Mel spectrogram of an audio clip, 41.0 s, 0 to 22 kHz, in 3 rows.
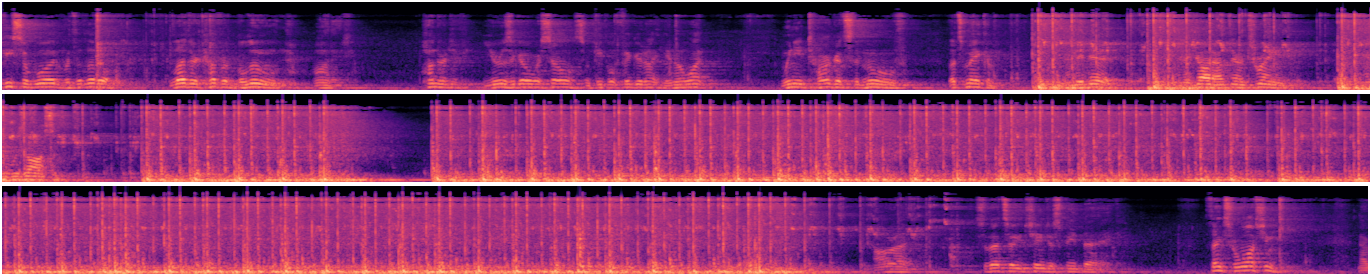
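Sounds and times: speed bag rattling: 10.3s - 17.1s, 18.0s - 36.0s.

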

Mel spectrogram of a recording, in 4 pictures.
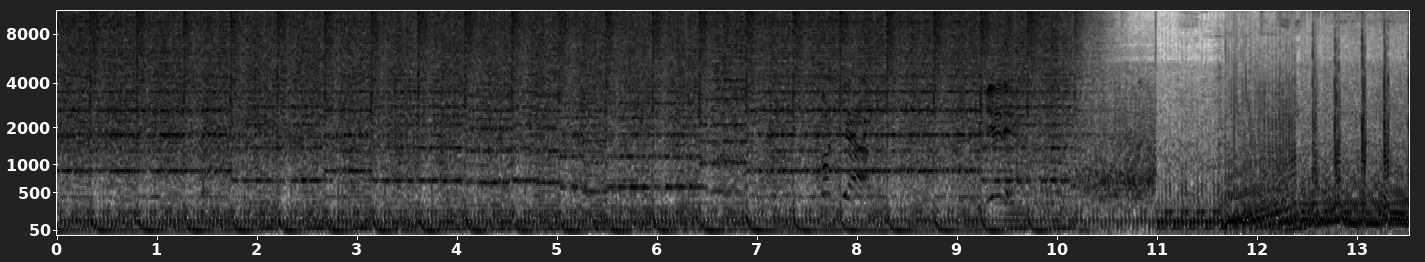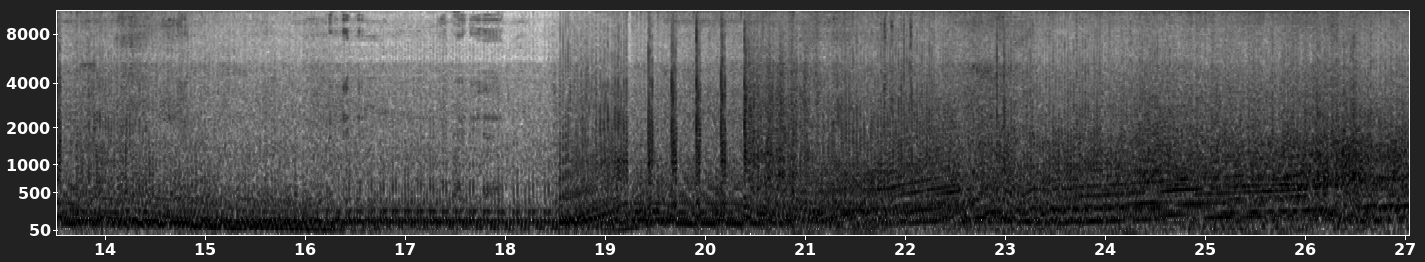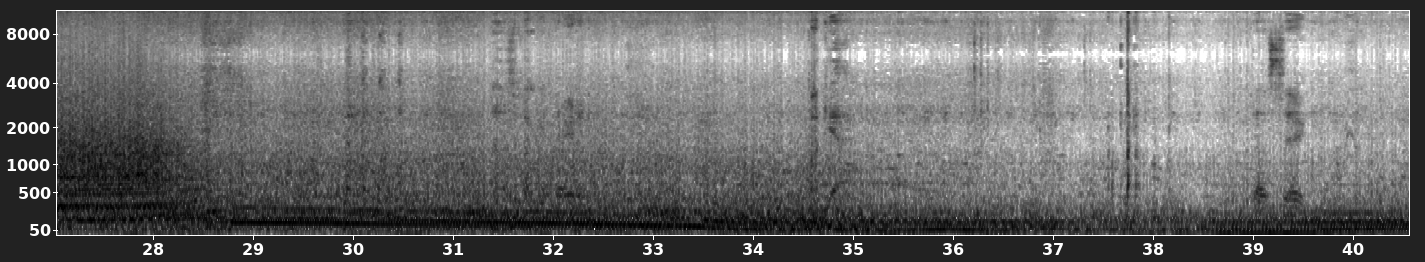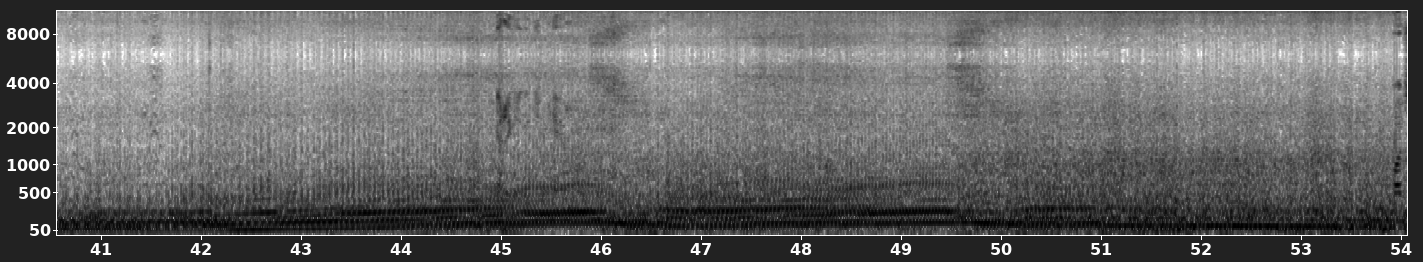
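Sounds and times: car engine on rev limiter: 0.0s - 54.0s.

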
